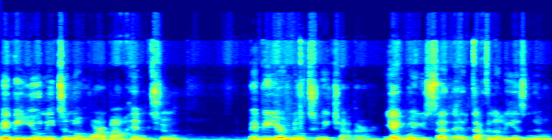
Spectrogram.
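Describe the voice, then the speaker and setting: This woman speaks with a New York accent at a medium pitch. Her pace is moderate and her intonation lively. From New York City, South Bronx. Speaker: tarot card reader. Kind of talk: live stream tarot reading with chat. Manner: halting, repetitive.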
